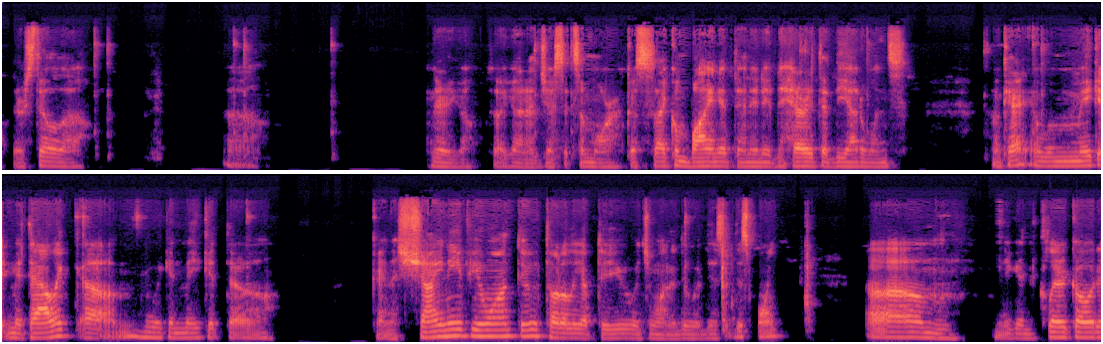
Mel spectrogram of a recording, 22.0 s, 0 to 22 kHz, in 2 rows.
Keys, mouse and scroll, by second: 1.1 click, 2.5 click, 3.4 click, 5.9 middle click, 8.8 middle click, 10.5 click, 12.0 click, 13.6 click.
